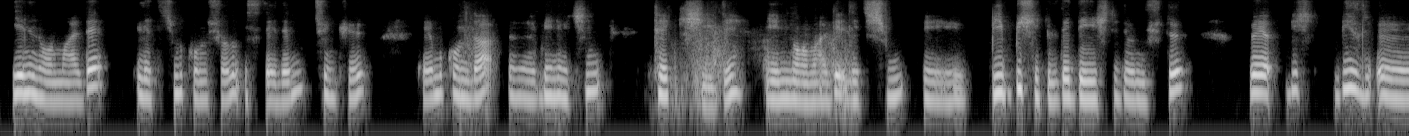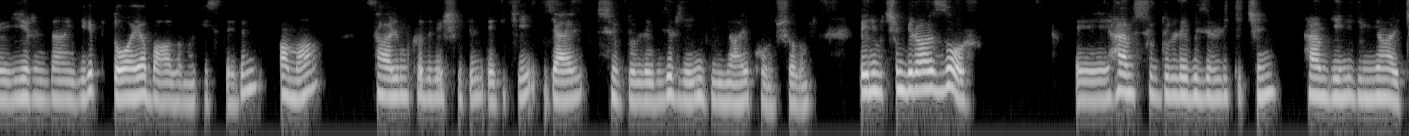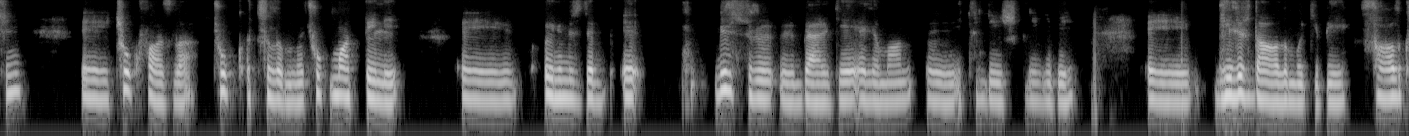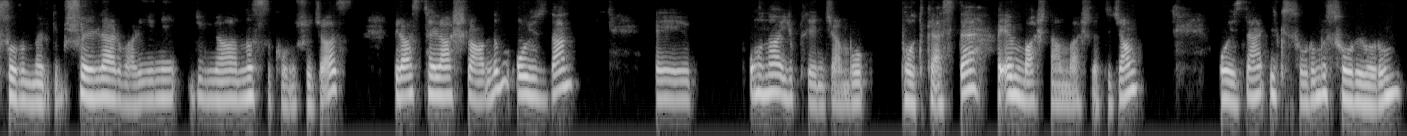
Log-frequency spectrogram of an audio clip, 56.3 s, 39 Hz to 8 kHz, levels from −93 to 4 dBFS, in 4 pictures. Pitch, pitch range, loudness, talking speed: 180 Hz, 160-205 Hz, -24 LUFS, 105 wpm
